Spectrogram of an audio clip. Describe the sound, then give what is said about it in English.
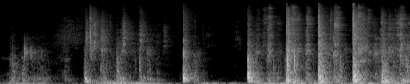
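Repeated hard wooden thumps and bangs, irregular and loud, as someone angrily beats up a chair, with a dense flurry of blows in the second half. “is angry and beating up a chair, for those of you who are joining us through audio.”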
